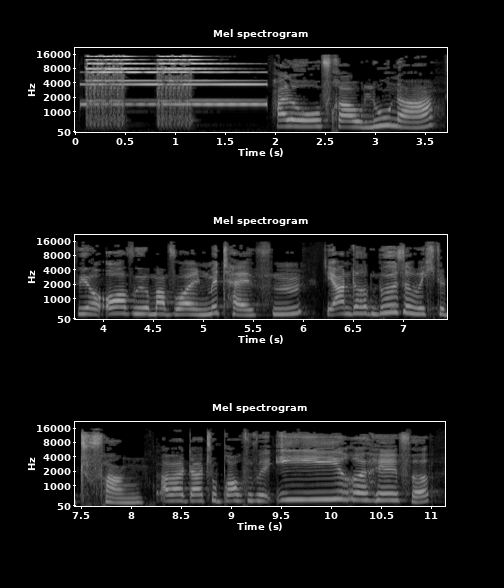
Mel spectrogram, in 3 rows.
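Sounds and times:
telephone ringing with an electronic trill: 0.0 - 2.0
speech: 2.0 - 11.1.

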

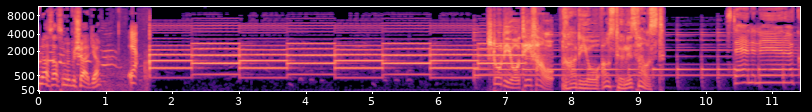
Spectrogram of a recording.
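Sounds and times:
speech: 0.0 - 1.7, 6.8 - 9.4, 10.4 - 11.4
fire engine siren wailing in a two-tone pattern: 1.7 - 7.8.

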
